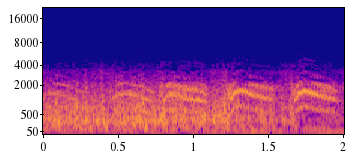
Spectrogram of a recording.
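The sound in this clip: Crows caw in several harsh, descending calls spaced about half a second apart over a steady rushing background, with no talk.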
